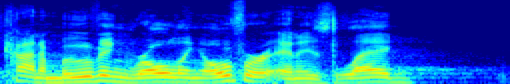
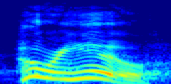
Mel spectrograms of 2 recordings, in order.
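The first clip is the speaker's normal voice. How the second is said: high, sudden startled "Who"; startled question; 12 semitones higher than usual. Retold or imitated. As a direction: jump up in pitch on "Who". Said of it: "He might have said".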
